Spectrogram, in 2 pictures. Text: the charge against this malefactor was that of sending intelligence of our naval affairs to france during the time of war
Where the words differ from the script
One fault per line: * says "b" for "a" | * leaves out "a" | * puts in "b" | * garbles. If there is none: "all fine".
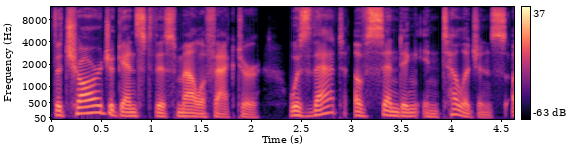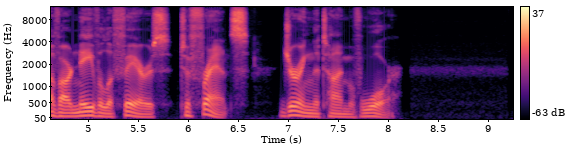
all fine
